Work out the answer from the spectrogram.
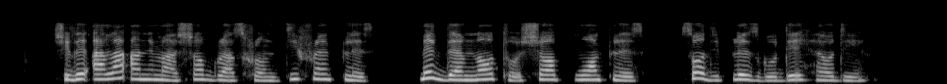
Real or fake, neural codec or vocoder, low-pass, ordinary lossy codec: fake; codec, 16 kHz, 4.8 kbps, FACodec; 7.2 kHz; Opus, 32 kbps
